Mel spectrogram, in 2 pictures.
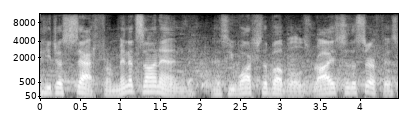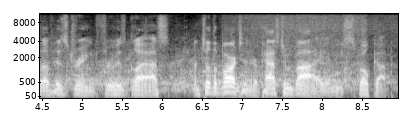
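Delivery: usual speaking voice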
